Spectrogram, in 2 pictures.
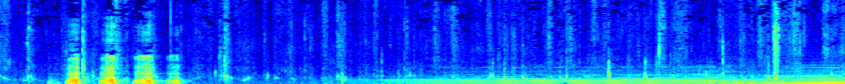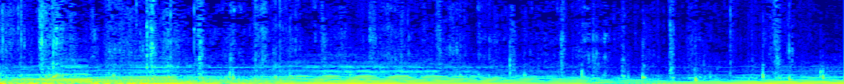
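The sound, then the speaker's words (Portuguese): Hooves clip-clop steadily as horses travel, with many quick, light hoofbeats over a low, sustained musical drone that swells and shifts pitch. “Vocês vão a cavalo, né?”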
